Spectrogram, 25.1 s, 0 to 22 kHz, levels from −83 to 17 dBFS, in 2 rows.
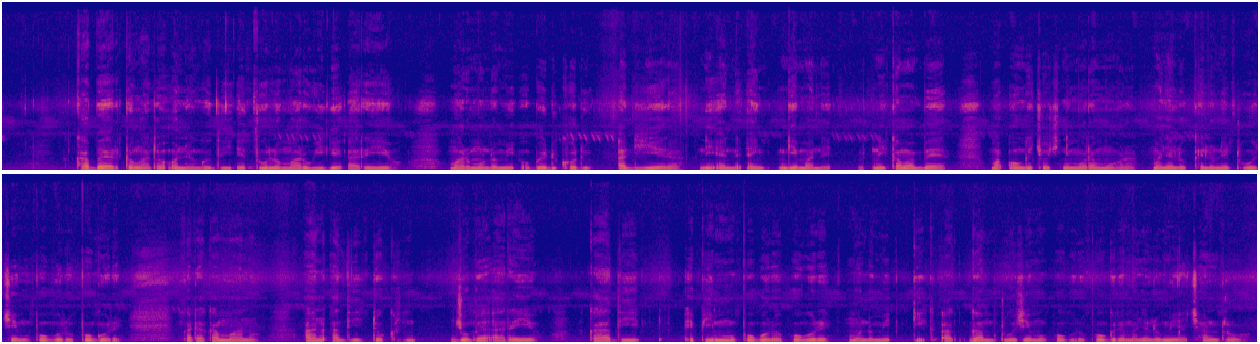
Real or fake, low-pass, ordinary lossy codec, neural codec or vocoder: real; none; none; none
